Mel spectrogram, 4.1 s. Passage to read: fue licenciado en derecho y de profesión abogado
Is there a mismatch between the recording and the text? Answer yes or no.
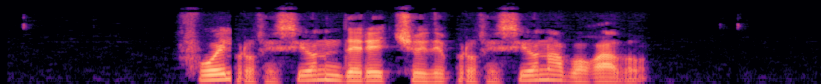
yes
